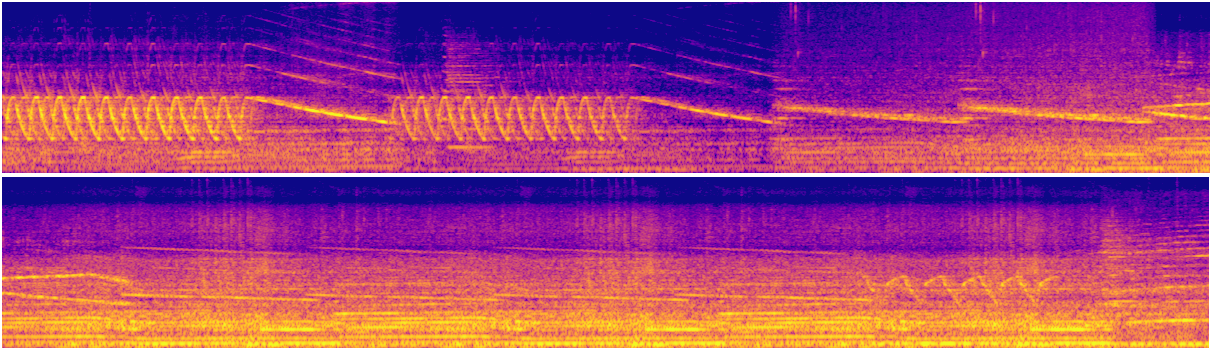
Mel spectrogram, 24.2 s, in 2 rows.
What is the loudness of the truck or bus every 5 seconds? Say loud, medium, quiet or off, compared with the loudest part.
quiet, quiet, loud, loud, loud.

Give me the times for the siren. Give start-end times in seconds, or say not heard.
0.0-24.1.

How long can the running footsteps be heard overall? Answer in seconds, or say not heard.
not heard.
